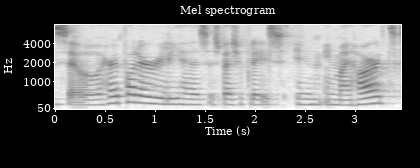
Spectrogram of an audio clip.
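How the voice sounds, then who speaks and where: At a moderate pace, a woman with a slight Dutch accent speaks in a medium pitch with fairly even intonation. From Netherlands. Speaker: book vlogger. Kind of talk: casual vlog talk to camera. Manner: halting, many filler sounds.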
